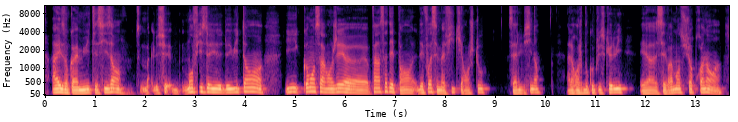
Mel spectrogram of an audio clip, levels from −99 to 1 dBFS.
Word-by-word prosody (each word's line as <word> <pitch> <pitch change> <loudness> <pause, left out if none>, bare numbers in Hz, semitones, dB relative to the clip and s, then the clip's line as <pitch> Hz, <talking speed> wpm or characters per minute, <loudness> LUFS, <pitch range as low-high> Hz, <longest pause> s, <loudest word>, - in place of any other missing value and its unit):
Ah, 120 +1 +5
ils 120 -2 +7
ont 110 - +5
quand 105 - +1
même 100 0 +6
8 105 0 +4
et - - +1
6 125 +6 +2
ans. 125 -6 +1 0.3
C'est - - -17
ma - - -5
le 100 - -7
ch 100 - -3
m 100 -3 -6
mon 125 +9 +2
fils 135 +1 -2
de, 135 - +2
heu, 125 -2 +6
de 115 +2 +1
8 125 +2 +3
ans, 145 -5 +1 0.4
il 135 0 0
commence 145 0 0
à 140 - +2
ranger, 125 +2 +2
heu, 110 -5 +1
enfin, 135 0 -2
ça 135 +4 -2
dépend. 105 -7 -2
Des 110 +1 0
fois, 135 +6 -2
c'est 120 -4 -3
ma 100 -2 +1
fille 125 +8 -8
qui 125 -4 -7
range 95 -1 -7
tout. 125 0 -5 0.4
C'est 100 - -4
hallucinant. 115 +5 -2 0.5
Elle 100 - -1
range 100 0 0
beaucoup 110 +2 -1
plus 105 0 -5
que 120 - -3
lui 125 +1 +3 0.2
et 95 - -2
heu, 95 -1 -2
c'est 85 +3 -3
vraiment 105 +5 +1
surprenant, 120 -2 -1
hein. 95 +5 -7
120 Hz, 225 wpm, -19 LUFS, 100-125 Hz, 0.5 s, ils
